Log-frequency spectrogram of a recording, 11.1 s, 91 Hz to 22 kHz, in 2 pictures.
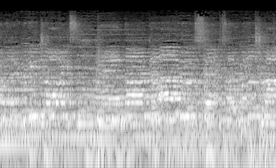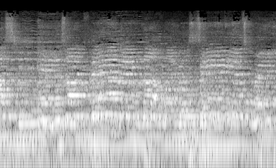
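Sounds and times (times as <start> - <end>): two women singing worship song: 0.0 - 11.0.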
